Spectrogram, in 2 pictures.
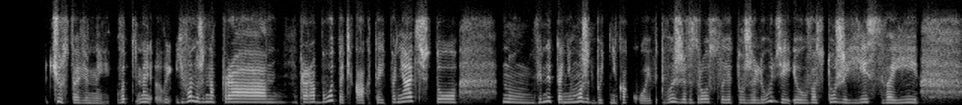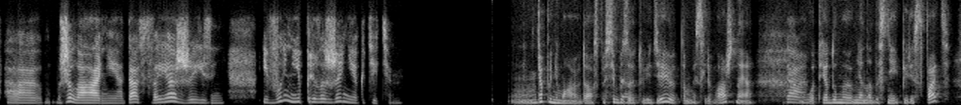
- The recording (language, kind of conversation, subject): Russian, advice, Как перестать застревать в старых семейных ролях, которые мешают отношениям?
- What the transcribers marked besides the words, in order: tapping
